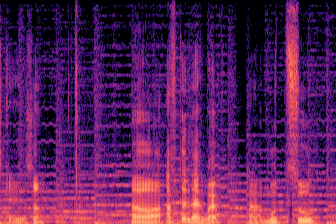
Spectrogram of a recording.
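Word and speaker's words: むっつ: And yeah, mutsu, accent on the tsu.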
